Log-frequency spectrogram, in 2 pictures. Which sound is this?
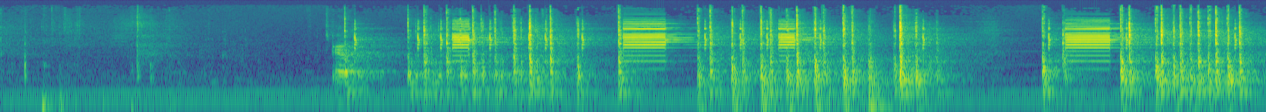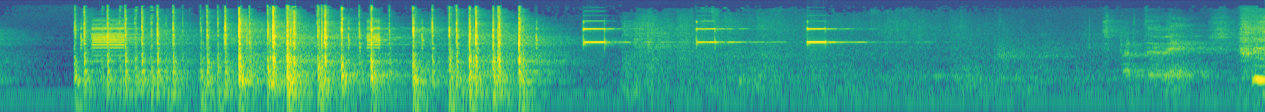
Botones deseperación: flurried
hall, room, buttons, press, flurried, elevador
